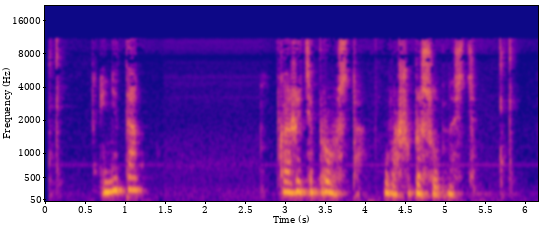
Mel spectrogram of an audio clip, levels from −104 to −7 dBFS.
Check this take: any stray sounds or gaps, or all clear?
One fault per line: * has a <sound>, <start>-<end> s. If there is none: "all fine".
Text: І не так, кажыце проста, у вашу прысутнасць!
all fine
